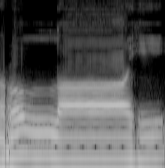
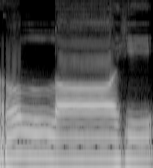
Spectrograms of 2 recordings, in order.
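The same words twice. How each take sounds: No difference in how they are said.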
